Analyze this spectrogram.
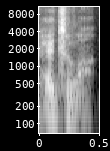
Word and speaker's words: echelon: I can relate to what you're saying, but I think that the elite class in America are those that's in the upper echelon.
